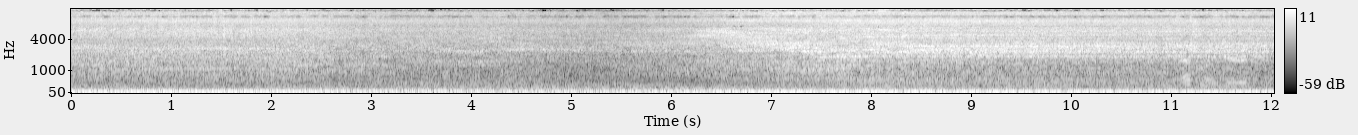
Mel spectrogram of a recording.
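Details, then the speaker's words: 1967 Chevy C10 LS-swapped, plugged injectors suspected, sensors recently replaced: heavy uneven loping idle about once a second; one bank's injectors left unplugged, so it runs on four of eight cylinders. "I started it up and it sounded little odd. I was worried. All these cylinders were firing. I went to that side. None of those were firing. I forgot to hook up any injectors."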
